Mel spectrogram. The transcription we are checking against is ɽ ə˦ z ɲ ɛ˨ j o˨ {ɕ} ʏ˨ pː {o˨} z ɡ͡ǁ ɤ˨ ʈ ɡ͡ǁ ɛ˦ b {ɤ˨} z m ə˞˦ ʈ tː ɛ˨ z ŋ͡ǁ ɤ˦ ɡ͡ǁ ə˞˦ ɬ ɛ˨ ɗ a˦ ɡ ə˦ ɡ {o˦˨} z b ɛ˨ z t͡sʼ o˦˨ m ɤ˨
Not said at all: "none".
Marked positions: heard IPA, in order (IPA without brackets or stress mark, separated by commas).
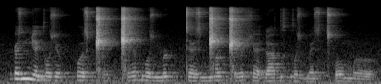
z, ɤ˨, o˨, o˨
